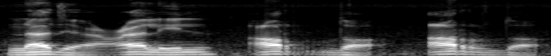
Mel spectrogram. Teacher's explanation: আলাম নাজআলিল আরদ কিফাতা, আলাম কোনো টান হবে না, নাজআলিল, আইন গলা নেবেন, জিম কলকলার অক্ষর, নাজআলিল আরদ, আরদ, র পুর হবে, দদ মোটা হবে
